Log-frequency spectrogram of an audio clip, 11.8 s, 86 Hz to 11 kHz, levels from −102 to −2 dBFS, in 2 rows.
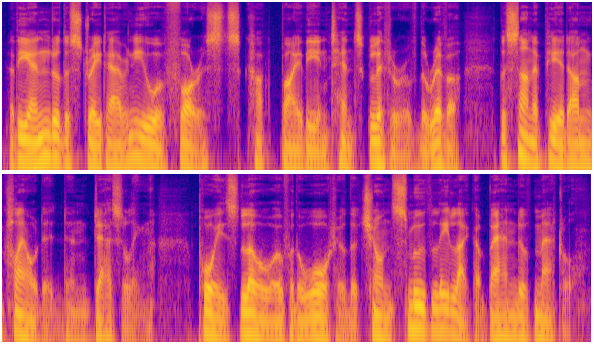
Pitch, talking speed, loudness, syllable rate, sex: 90 Hz, 185 wpm, -20 LUFS, 5.1 syllables/s, male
